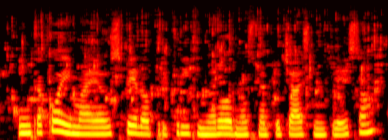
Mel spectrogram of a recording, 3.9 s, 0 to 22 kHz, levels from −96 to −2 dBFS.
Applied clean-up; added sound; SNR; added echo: classical method Wiener filter.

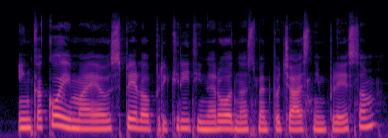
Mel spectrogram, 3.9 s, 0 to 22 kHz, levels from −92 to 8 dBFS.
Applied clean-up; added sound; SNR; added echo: none; none; none; none.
